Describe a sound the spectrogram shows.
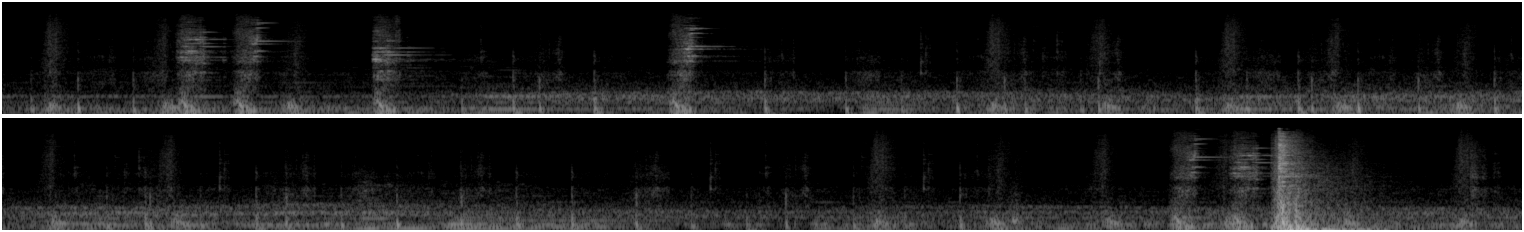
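Swords clang and swish in quick slashes.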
